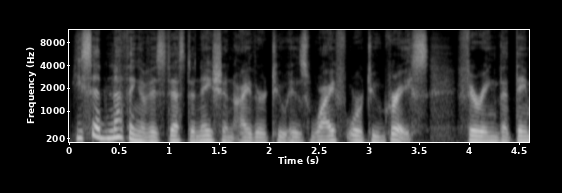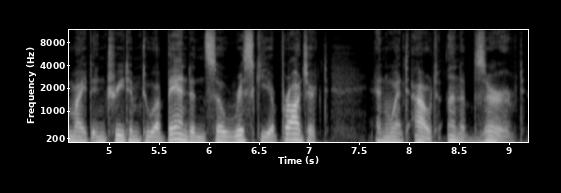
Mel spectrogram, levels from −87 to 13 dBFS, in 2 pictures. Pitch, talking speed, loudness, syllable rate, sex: 135 Hz, 190 wpm, -20 LUFS, 5.3 syllables/s, male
